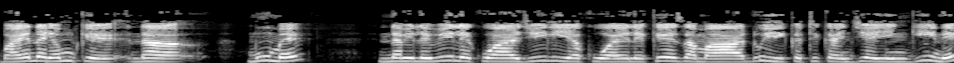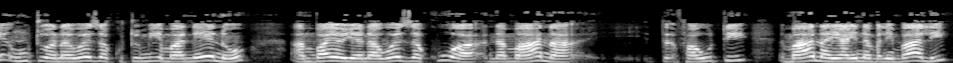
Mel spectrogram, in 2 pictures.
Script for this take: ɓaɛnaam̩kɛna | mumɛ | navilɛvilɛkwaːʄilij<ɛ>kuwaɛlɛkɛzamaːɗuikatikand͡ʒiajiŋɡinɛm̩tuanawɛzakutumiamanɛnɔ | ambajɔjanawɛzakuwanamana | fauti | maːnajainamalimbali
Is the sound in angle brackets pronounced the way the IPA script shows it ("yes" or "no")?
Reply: no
